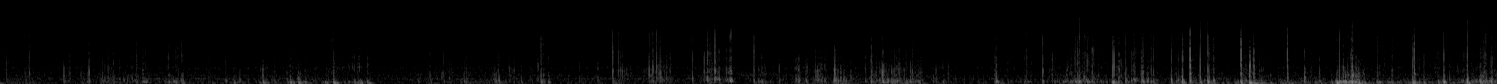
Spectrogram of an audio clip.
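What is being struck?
Studded plastic pouch.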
